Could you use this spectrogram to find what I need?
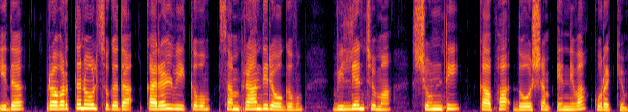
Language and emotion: Malayalam, neutral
